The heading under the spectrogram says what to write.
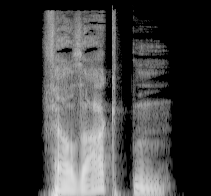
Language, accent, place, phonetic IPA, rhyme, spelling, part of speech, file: German, Germany, Berlin, [fɛɐ̯ˈzaːktn̩], -aːktn̩, versagten, adjective / verb, De-versagten.ogg
- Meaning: inflection of versagen: 1. first/third-person plural preterite 2. first/third-person plural subjunctive II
